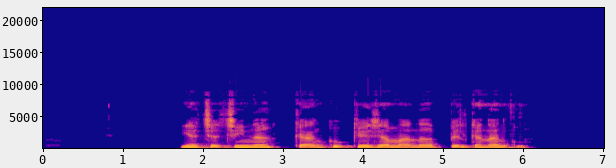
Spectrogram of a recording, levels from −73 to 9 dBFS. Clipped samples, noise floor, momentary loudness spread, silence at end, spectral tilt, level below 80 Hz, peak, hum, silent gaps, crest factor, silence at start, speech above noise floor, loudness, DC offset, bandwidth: under 0.1%; under -90 dBFS; 8 LU; 0.95 s; -6.5 dB/octave; -52 dBFS; 0 dBFS; none; none; 14 dB; 1.75 s; over 78 dB; -13 LUFS; under 0.1%; 9 kHz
